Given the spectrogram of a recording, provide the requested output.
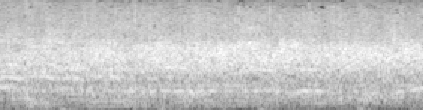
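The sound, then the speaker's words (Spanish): An applause sound effect played on request: dense, continuous crowd clapping that stays loud and steady throughout, with no voices standing out. “Que ponga aplausos.”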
